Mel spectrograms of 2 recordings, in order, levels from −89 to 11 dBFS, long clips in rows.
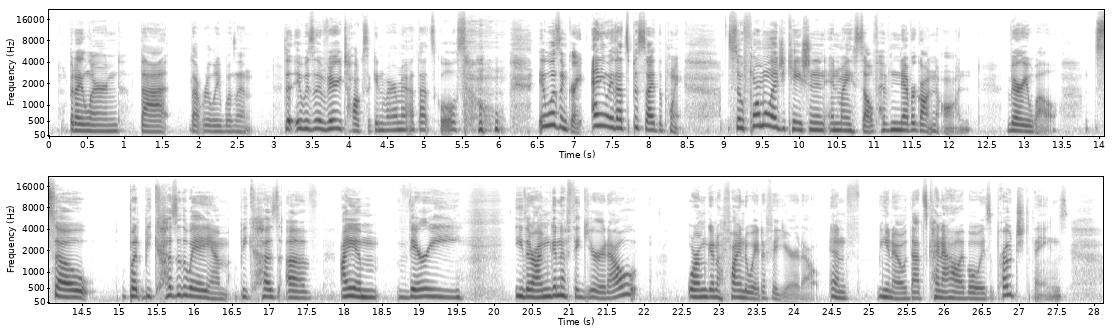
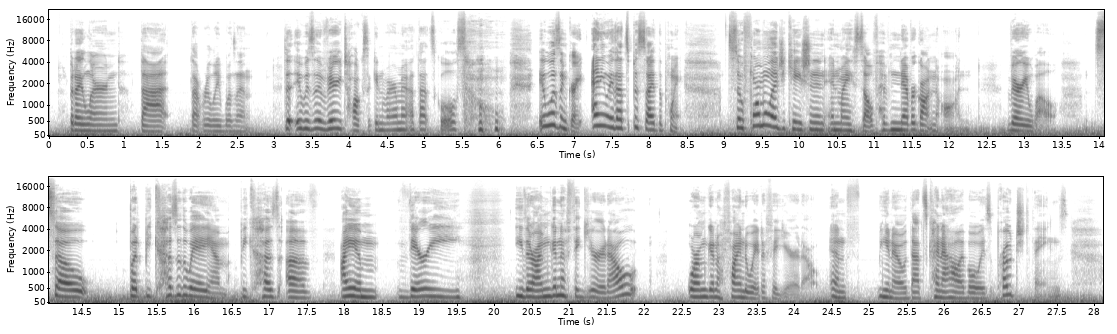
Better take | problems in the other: first | low rumble; faint; throughout; 25 dB below the speech

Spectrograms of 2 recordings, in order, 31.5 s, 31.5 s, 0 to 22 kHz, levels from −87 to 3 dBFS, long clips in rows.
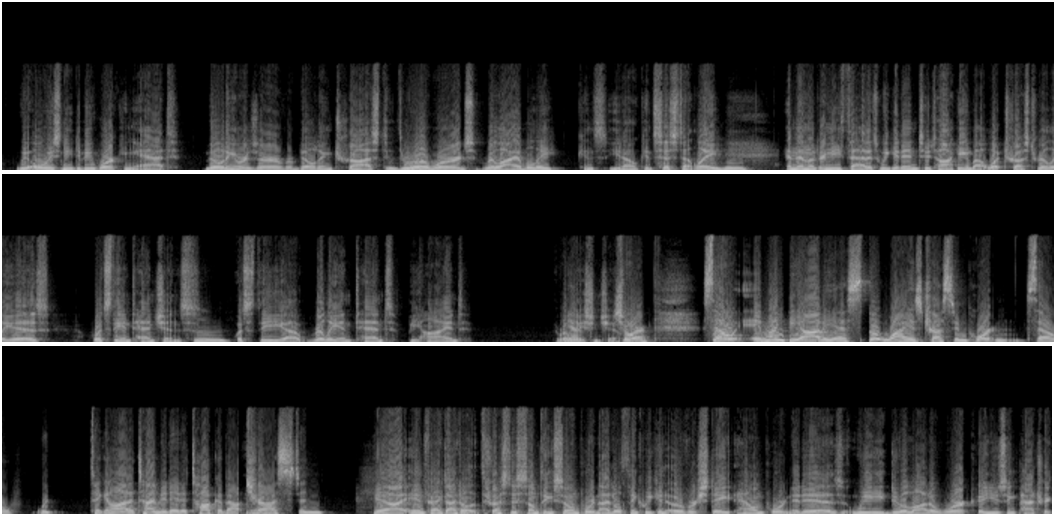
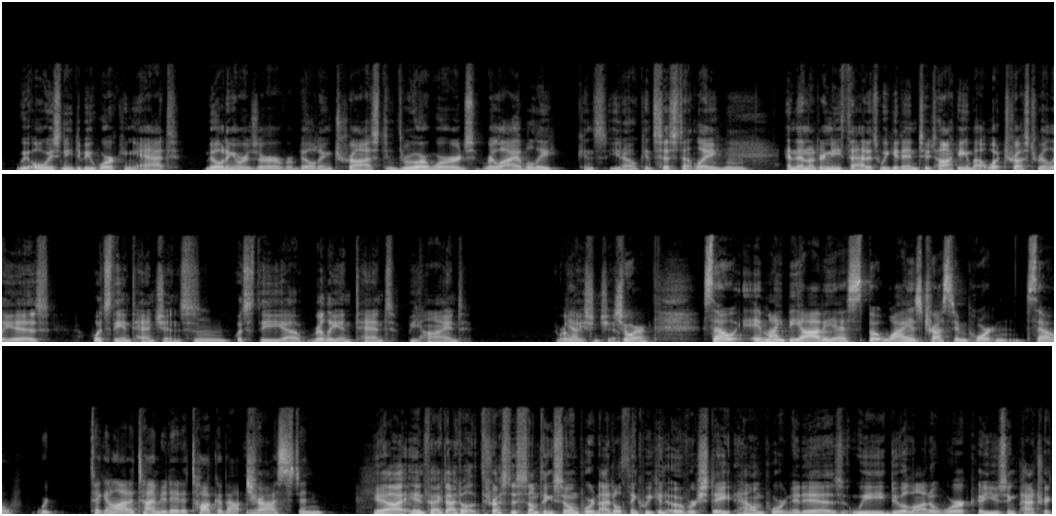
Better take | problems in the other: second | distortion; heavy; 12% of the sound clipped

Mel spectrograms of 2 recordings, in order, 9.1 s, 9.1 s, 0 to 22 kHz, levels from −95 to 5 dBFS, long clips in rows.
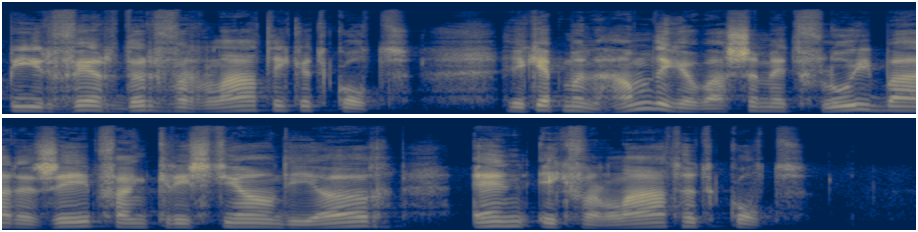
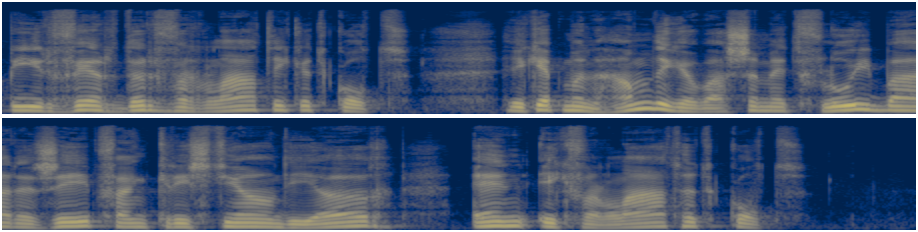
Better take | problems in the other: second | thin; very; fading below 750 Hz

